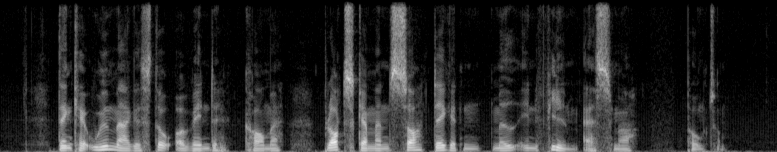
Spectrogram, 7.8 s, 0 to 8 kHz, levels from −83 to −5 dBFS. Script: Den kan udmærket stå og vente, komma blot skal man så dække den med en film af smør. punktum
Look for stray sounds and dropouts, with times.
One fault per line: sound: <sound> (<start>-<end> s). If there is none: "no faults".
no faults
